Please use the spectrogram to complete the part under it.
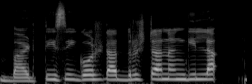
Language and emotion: Kannada, sad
